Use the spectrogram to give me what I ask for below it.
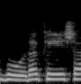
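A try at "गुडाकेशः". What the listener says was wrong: ಗುಡಾಕೇಶ ಪರಂತಪ. ಗುಡಾಕೇಶ ಅಲ್ಲಿ ಗೂಢ ಅಲ್ಲ ಗುಡ.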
